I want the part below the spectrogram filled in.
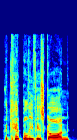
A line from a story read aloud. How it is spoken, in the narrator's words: she cried, tears instantly freezing under her eyes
